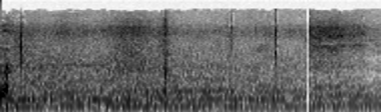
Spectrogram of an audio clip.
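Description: A steady low mechanical hum, slowly fading, with a faint click about a second in.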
